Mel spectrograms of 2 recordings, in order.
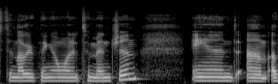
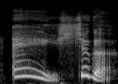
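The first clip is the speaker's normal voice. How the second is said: high, slow, odd put-on accent for Carmy's phone greeting; strange accent; 13 semitones higher, slower than usual. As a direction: mimic his strange accent, drawn out and high. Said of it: "this strange accent".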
